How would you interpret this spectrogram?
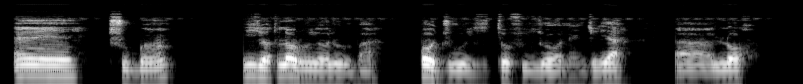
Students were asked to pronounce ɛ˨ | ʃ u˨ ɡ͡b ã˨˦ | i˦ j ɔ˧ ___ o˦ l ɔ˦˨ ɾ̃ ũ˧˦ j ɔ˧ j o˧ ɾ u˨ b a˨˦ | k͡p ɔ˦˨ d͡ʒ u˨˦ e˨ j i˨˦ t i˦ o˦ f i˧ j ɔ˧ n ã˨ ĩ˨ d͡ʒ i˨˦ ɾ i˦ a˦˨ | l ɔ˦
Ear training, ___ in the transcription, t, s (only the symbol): t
